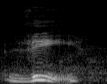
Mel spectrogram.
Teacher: the W in German language is pronounced V, as if a V sound in English. So a W is V.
